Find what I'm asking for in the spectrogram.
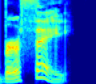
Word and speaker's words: birthday: ما این دوتا رو به هم میچسبونیم، به جای when is میگیم when's your birthday؟ تلفظ birthday رو هم دقت کنید، نگید birthday یا birthday. زبونتو بذار بین نوک زبونتو بذار بین دوتا دندونات،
